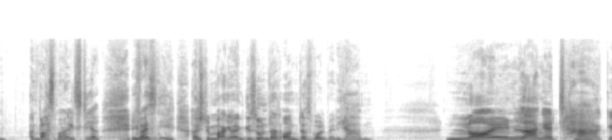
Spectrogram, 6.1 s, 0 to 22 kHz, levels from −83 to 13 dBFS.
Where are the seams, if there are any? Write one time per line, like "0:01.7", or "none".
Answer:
0:02.8

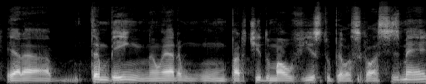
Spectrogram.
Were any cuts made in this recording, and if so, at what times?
none

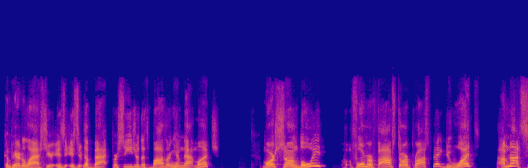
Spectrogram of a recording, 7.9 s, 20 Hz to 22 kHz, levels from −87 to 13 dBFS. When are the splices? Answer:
0:01.2

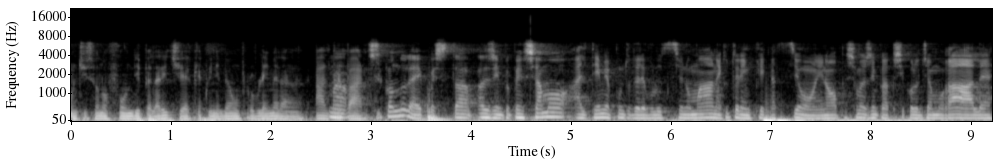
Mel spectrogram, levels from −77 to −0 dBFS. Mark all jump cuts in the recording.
0:06.5

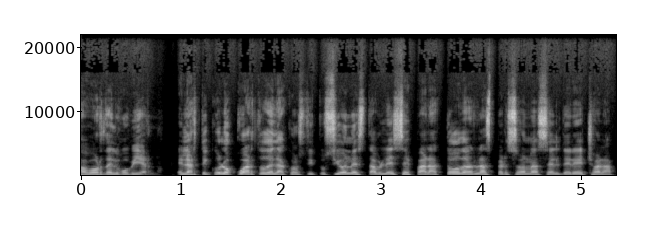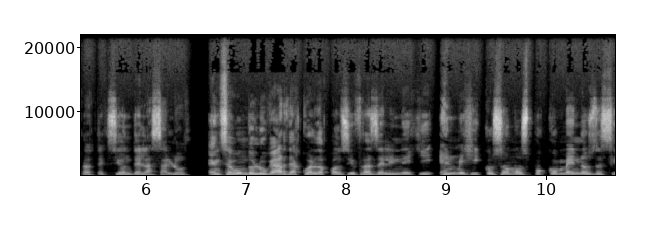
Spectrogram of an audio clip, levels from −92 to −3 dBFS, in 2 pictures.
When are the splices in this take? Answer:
none

